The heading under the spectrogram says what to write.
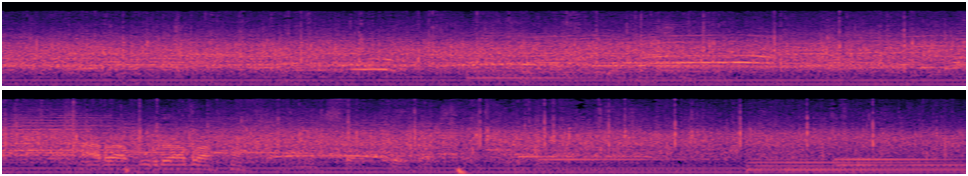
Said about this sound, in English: I say you ought to clap. If you can clap with everybody, clap. Clap your hands, who? All ye people.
